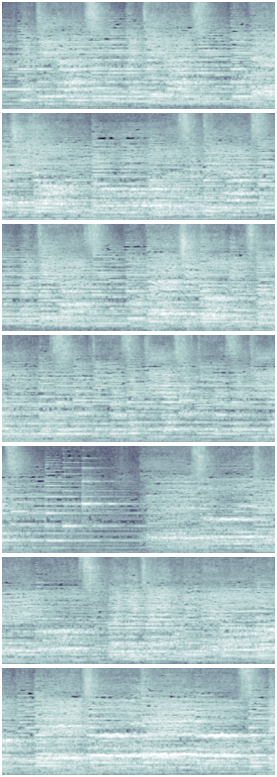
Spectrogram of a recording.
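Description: Mixed-voice choir singing sustained chords in parts, with crisp 's' consonants. The sound drops briefly around two-thirds of the way through, then picks up again and swells louder near the end.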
